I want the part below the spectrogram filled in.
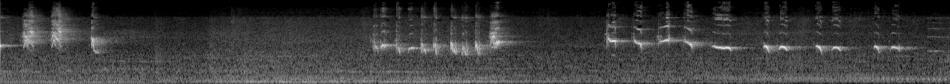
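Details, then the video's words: Greater green leafbird singing competition-quality song, called coarse and thick: sharp whistled bursts, a dense chattering run, then a series of loud falling whistles repeated about twice a second. "CUCAK IJO INCARAN JURI | TEMBAKAN KASAR DAN TEBAL"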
